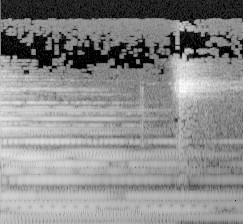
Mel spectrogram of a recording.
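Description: Instrumental introduction of a Bollywood film song: a held chord with bass fades over about a second and a half, then a sharp, bright accent comes just before the end.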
